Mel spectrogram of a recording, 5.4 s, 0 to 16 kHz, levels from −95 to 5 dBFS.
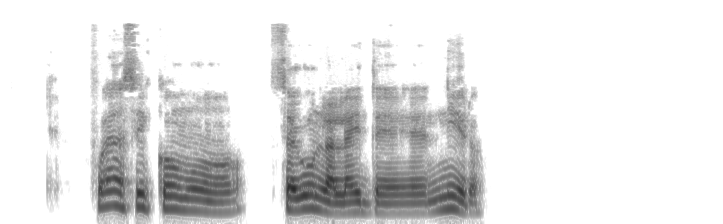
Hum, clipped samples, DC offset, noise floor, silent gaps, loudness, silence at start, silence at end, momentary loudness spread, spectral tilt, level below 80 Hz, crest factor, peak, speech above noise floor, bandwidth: none; under 0.1%; under 0.1%; under -90 dBFS; none; -25 LUFS; 0.75 s; 1.85 s; 11 LU; -6.5 dB/octave; -82 dBFS; 20 dB; -8 dBFS; over 66 dB; 11.5 kHz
